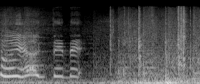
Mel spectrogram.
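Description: A voice cries out with a quavering, wavering pitch for under a second. It is followed by a few sharp swishing sound effects near the end.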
